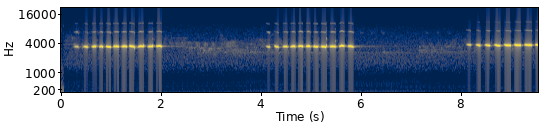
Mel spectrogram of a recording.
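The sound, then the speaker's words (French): Willow tit song from the forest edge at altitude: three loud phrases of rapid, evenly spaced, clear high whistled notes, each phrase about eight to ten notes, separated by short pauses. “Voilà, donc la mésange boréale que l'on peut entendre plutôt en altitude, donc en limite de forêt.”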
